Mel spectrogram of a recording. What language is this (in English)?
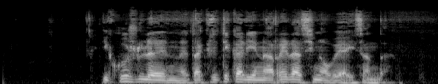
Basque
